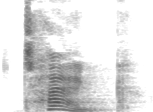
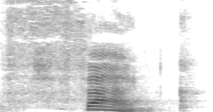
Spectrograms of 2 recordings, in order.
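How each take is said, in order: First: The word begins with a plain T sound. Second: The word begins with a voiceless TH sound. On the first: The speaker calls it wrong. "substitute a t or a s, that's a T or an S, for a voiceless T H" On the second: The speaker calls it right. "voiceless T H"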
